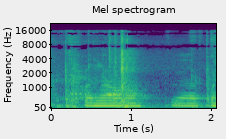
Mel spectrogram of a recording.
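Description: A man speaking, with a few light knocks and clicks near the start as plastic bottles are handled in a cardboard box.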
